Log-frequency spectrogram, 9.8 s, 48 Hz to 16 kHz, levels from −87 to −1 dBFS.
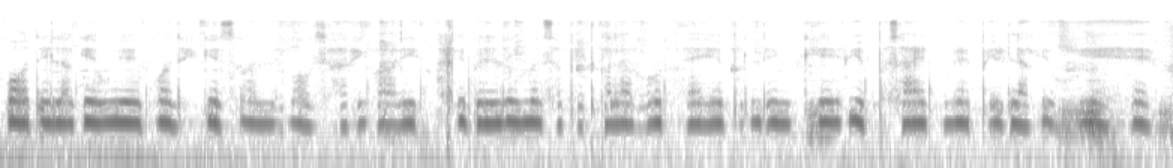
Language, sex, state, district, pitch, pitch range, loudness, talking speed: Hindi, female, Jharkhand, Jamtara, 230 Hz, 225-235 Hz, -52 LUFS, 170 wpm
